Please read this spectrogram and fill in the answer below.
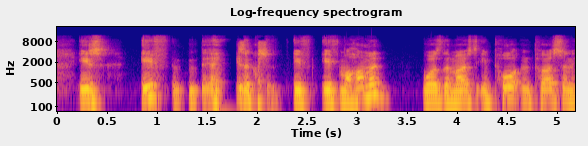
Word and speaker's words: Muhammad: And we know it's pronounced Muhammad because he writes in Syriac MW. Mu. Okay? So not Mahmad, Muhammad.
